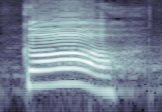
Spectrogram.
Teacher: कै वर्ग बोला जाता है कंठ से, वो भी कंठ से इसलिए बोला जाता है क्योंकि क और ए की आवाज कहाँ से आ रही है निकलकर, कंठ से।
